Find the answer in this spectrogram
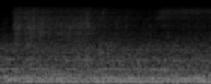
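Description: Coin-operated drinking-water vending machine starting as its button is pressed: the pump hums steadily while water runs into a plastic bottle.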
